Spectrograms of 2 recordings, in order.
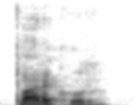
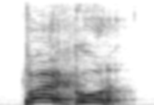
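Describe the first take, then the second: First: Said in the usual way. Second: "Parkour" called out much higher and falling; excited call. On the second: Real, not acted. Streamer jumping around in game, excited high call. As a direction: yell it like a stunt call.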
